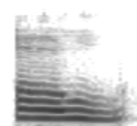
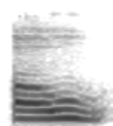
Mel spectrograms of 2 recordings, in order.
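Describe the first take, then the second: The two takes are said the same way.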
